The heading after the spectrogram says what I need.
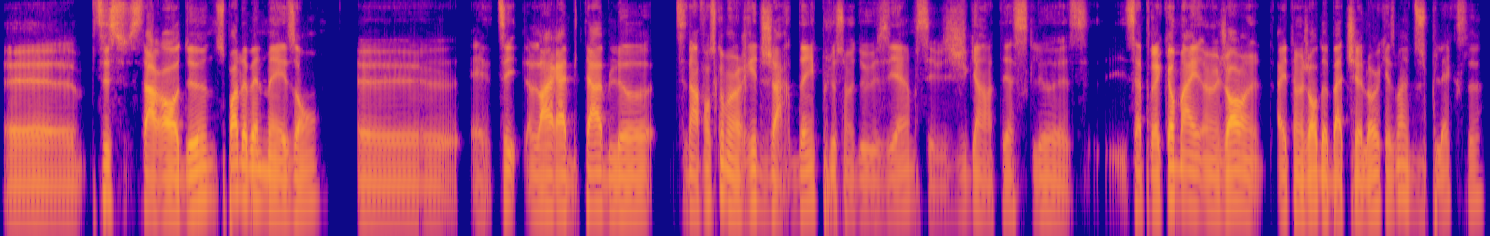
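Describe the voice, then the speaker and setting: A man's voice: low-pitched, normal speed, clean tone, no room sound, studio quality. A man with a Quebec French accent, a real estate broker telling a long rambling story in casual conversation.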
